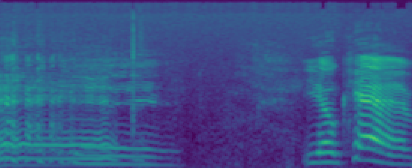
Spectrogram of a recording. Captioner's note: Kev and Terra chuckling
